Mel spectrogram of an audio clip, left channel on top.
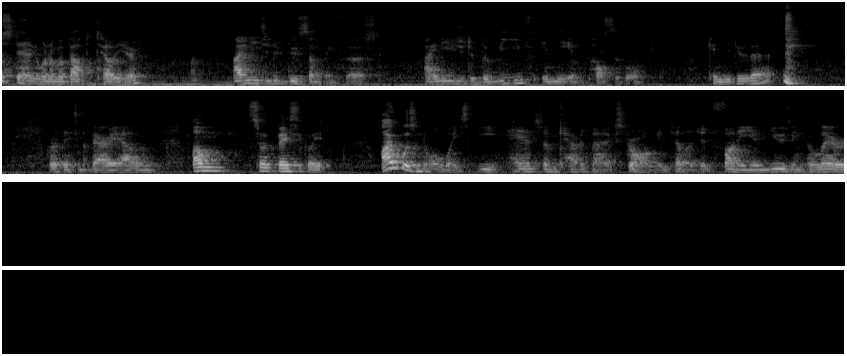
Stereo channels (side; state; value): right; silent; digital silence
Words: what I'm about to tell you, I need you to do something first. I need you to believe in the impossible. Can you do that? For a thing from Barry Allen. So basically, I wasn't always the handsome, charismatic, strong, intelligent, funny, amusing,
